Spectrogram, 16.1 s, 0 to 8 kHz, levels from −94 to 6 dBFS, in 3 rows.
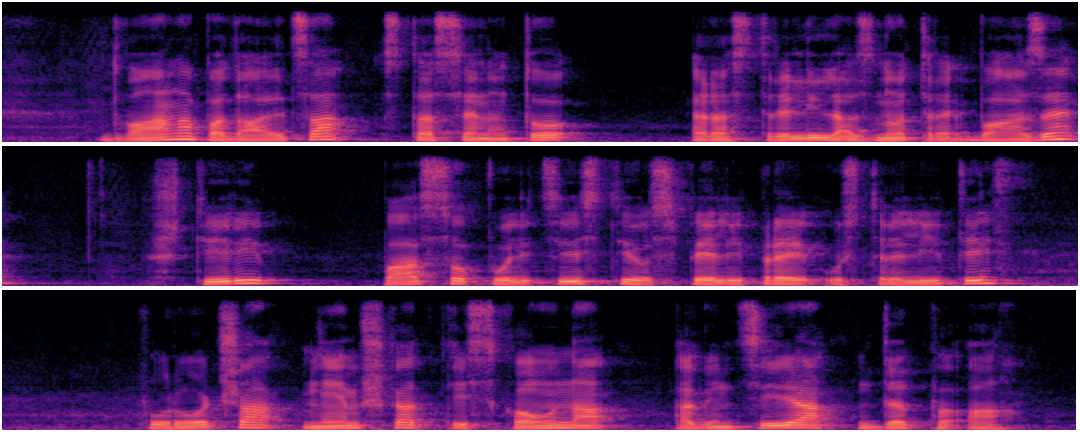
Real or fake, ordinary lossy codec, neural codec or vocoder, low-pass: fake; none; codec, 16 kHz, 4 kbps, FunCodec, trained on Chinese and English, 50 frames a second; 7.2 kHz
